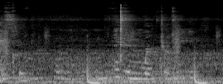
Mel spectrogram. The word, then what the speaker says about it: Anastasia: Anastasia.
